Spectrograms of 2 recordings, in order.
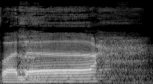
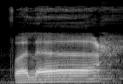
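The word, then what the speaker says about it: فلاح: listen to মি প্রত্যেকটা শেষে হা উচ্চারণ হবে আর শুধু হাইয়া আলাল শেষে হলে হা উচ্চারণ হবে খেয়াল করে শোনেন হাইয়া আলাল ফালাহ ফালাহ ফালাহ আর বাকি যা আছে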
